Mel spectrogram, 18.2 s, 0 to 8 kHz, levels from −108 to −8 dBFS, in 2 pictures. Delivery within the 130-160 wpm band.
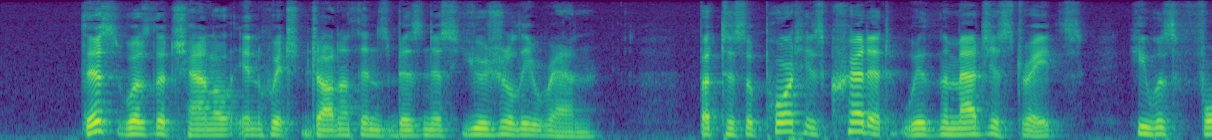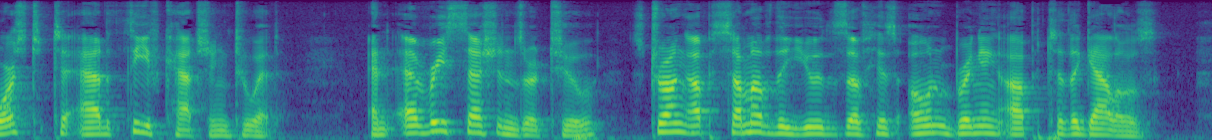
Yes: average, 150 wpm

